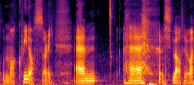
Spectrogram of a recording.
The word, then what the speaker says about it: Marquinhos: and ketiah jay zeus pepe saka balagun and marcrinos marquinhos sorry um laughing at my pronunciation there um so yeah very strong squad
